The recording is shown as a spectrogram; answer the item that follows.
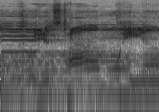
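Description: Live bluegrass band playing an instrumental break: a fiddle carries the melody in long sliding notes over acoustic guitar, mandolin and upright bass.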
